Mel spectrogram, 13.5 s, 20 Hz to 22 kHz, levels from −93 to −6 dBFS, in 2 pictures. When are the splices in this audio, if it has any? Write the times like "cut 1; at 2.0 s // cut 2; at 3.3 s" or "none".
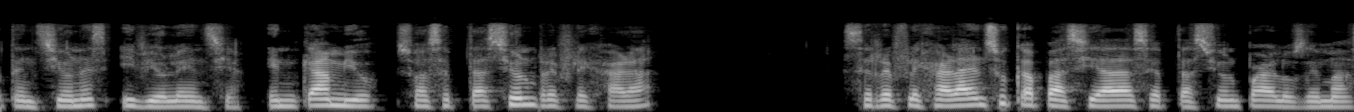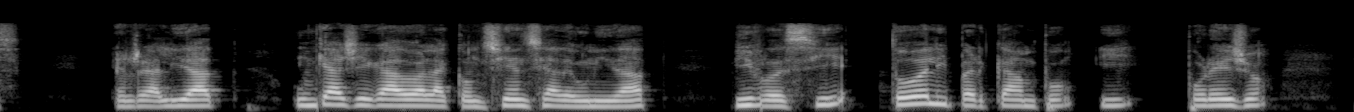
cut 1; at 1.3 s // cut 2; at 1.9 s // cut 3; at 2.7 s // cut 4; at 8.4 s // cut 5; at 10.6 s // cut 6; at 11.2 s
